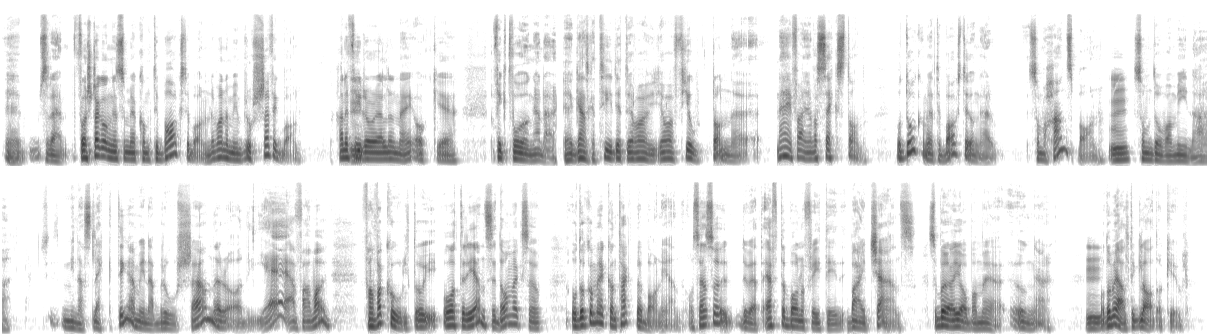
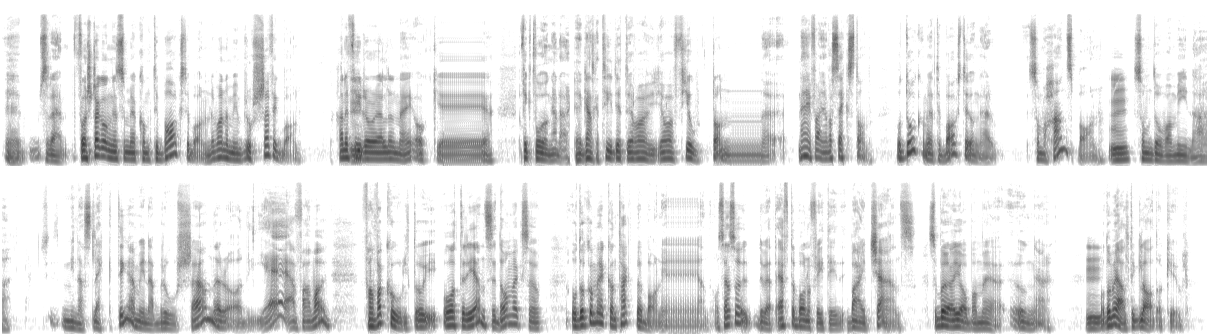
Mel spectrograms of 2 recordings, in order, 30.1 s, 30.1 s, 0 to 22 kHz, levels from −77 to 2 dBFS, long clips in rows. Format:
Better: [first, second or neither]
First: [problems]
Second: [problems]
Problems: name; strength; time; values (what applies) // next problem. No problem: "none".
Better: first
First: none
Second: audio freezing; at 5.5 s, at 9 s and at 23 s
